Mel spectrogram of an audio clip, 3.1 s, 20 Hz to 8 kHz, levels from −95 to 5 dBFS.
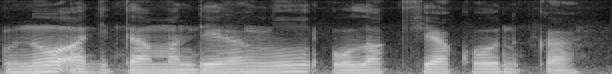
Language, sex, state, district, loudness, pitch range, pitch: Garo, male, Meghalaya, West Garo Hills, -17 LUFS, 105-115 Hz, 105 Hz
